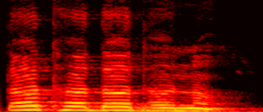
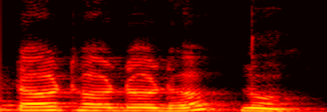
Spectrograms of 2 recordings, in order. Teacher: जो त वर्ग होता है क्या होता है, दंत्य होता है, और ट वर्ग होता है वो मूर्धन्य होता है। इस प्रकार से सारी जो दंत्य ध्वनियाँ थी वो मूर्धन्य ध्वनियों में चेंज हो गई।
